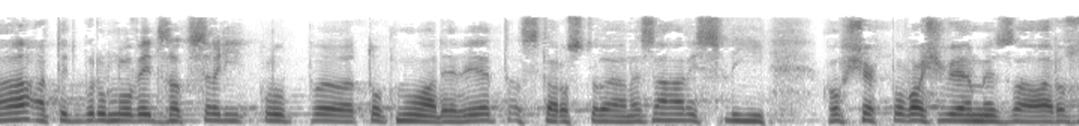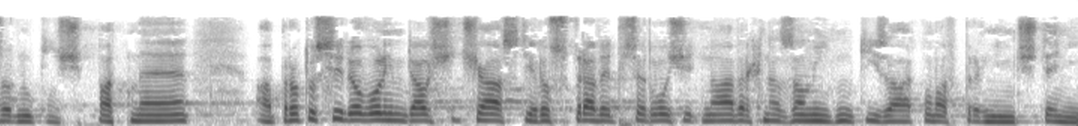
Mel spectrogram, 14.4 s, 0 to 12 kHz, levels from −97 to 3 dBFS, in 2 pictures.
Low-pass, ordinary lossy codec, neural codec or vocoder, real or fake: 7.2 kHz; MP3, 32 kbps; codec, 16 kHz, 2 kbps, X-Codec, HuBERT features, trained on balanced general audio; fake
